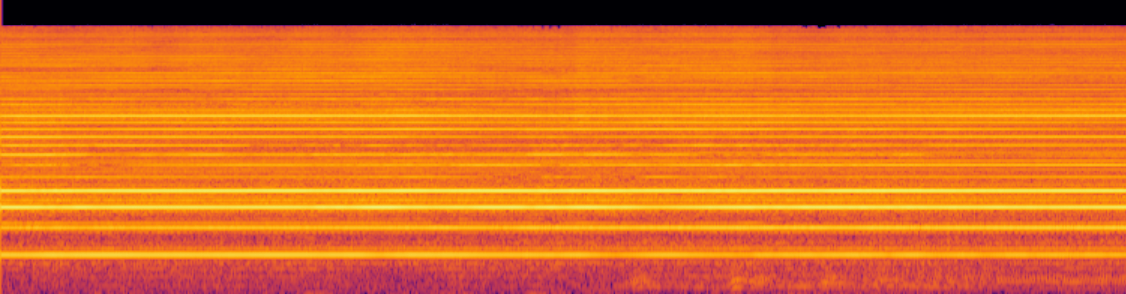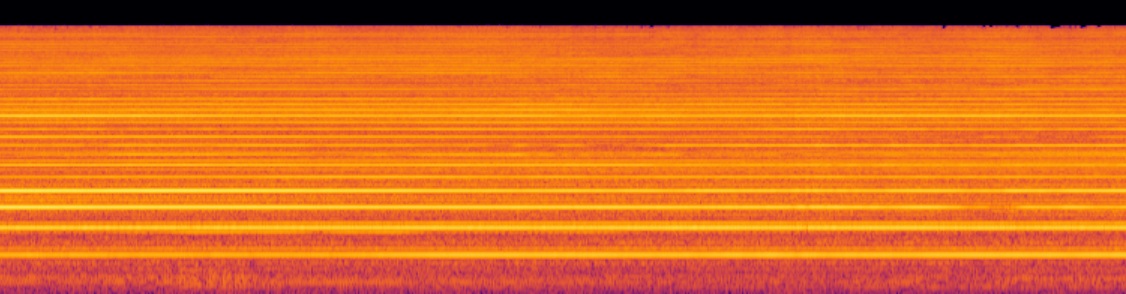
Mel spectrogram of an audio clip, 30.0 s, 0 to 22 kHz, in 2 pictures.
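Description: Federal Signal Model 2 dual-tone siren holding its steady Alert tone at full speed: a loud, unwavering chord. It is pitched lower than is normal for this model.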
